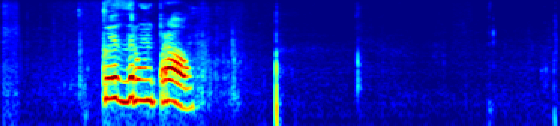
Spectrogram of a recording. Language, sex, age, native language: Icelandic, male, 9, Icelandic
